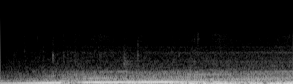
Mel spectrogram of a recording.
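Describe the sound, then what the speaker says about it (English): A car pulls away hard from a stop with a loud, steady low engine roar that holds throughout, close and without voices. "I'm gonna give it gas from a stop so you guys can see out the back."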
